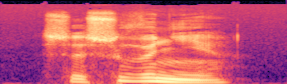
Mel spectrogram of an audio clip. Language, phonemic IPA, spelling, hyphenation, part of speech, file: French, /su.v(ə).niʁ/, souvenir, sou‧ve‧nir, verb / noun, Fr-souvenir.ogg
- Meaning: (verb) to remember; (noun) 1. memory (mental picture) 2. souvenir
